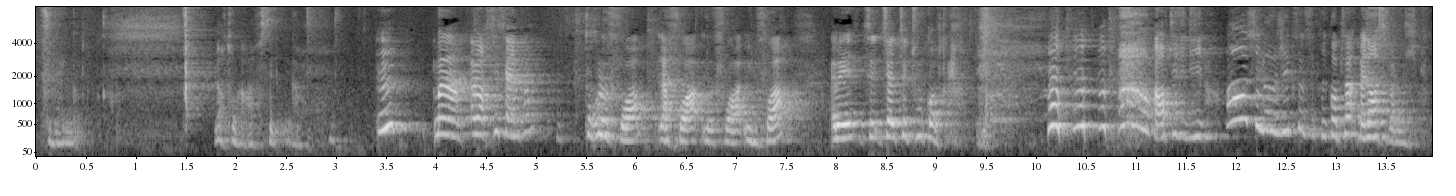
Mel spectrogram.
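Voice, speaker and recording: A woman's voice: high-pitched, sing-song, measured pace, long pauses, a bit bright. A woman doing a comedic spelling lesson, rambling to an imagined pupil, trailing off mid-sentence and laughing at herself. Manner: scatterbrained, rambling, talks to an unseen student, trails off and laughs. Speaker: comic spelling tutor. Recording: echoey room with faint noise.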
